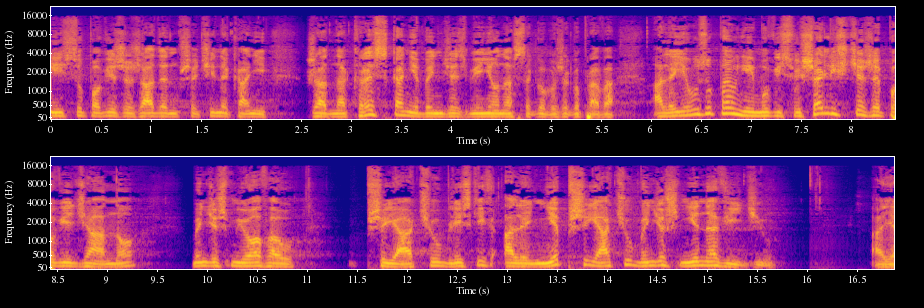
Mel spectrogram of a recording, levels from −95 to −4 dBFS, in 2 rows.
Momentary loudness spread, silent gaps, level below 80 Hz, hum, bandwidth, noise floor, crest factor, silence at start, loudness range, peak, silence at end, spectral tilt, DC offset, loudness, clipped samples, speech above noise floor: 9 LU; none; -36 dBFS; none; 16.5 kHz; -56 dBFS; 16 dB; 0 s; 3 LU; 0 dBFS; 0 s; -4 dB/octave; under 0.1%; -16 LUFS; under 0.1%; 40 dB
